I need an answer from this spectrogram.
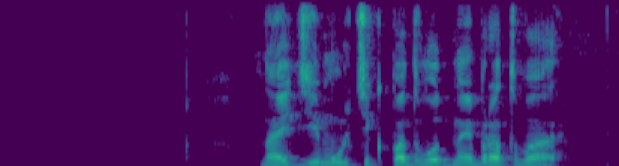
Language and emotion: Russian, neutral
